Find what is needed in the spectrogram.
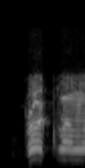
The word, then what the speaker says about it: Breukelen: Breukelen like the bridge in the borough, man.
